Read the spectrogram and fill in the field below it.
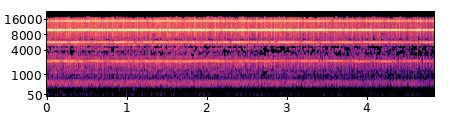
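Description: An old alarm clock rings loudly and without pause early in the morning, at a quarter past six, a shrill, rattling metallic bell that holds steady for the whole stretch with no voices.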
